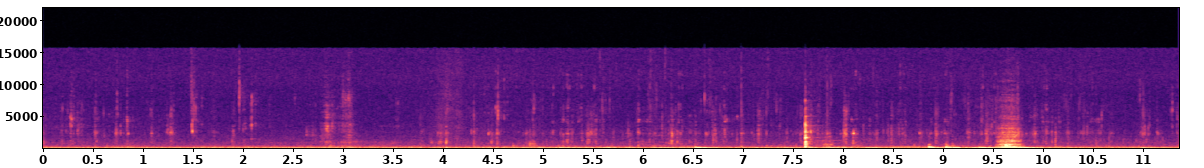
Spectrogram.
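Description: A woman chews food wetly and close up.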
